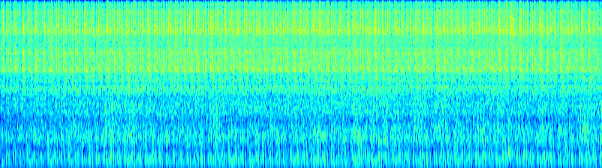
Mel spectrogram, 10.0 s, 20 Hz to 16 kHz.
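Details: 2015 Harley-Davidson Road Glide FLH, 103ci Twin Cam, after camshaft install and new oil pump: light steady ticking about three per second over lumpy V-twin idle; lifters not yet pumped up with oil, taking unusually long.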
